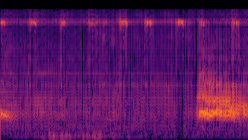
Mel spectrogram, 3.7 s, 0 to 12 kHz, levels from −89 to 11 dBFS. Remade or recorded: remade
